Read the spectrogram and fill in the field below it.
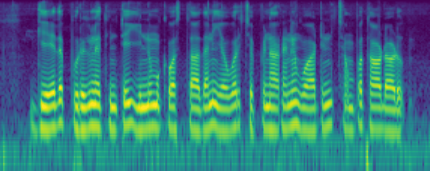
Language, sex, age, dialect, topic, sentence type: Telugu, male, 18-24, Southern, agriculture, statement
